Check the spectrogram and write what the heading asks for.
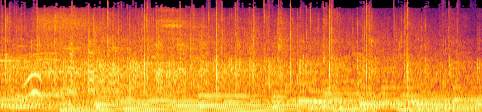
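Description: A crowd claps and cheers loudly and steadily for about five seconds, the dense patter of applause mixed with sustained, droning music underneath.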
